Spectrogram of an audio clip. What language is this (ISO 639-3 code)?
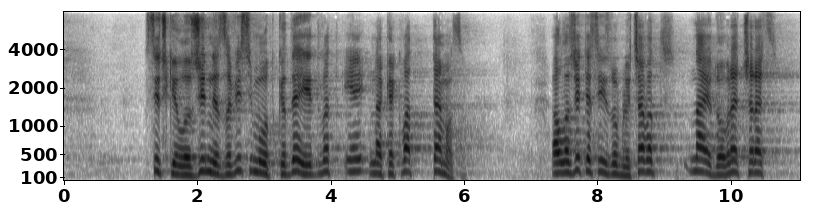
bul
